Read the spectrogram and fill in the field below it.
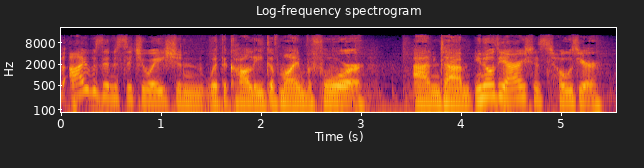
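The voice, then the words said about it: Irish Kerry accent. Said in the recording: “I'm from Kerry, and that's my Kerry accent”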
